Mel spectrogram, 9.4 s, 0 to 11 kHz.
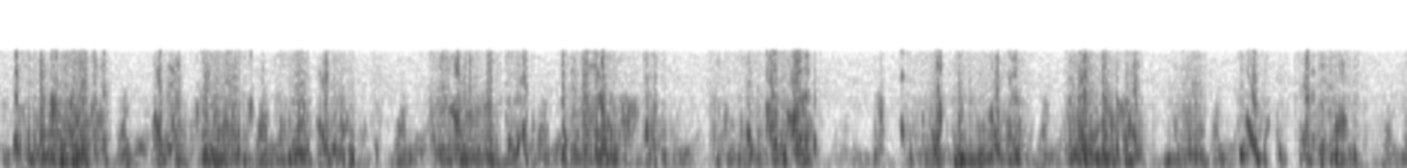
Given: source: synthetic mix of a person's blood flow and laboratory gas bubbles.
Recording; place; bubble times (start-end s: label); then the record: Doppler ultrasound of blood flow; precordium
0.00-0.75 s: bubbles
1.00-1.25 s: bubbles
1.29-1.70 s: bubbles
1.82-2.55 s: bubbles
2.86-3.58 s: bubbles
3.71-4.53 s: bubbles
4.73-5.48 s: bubbles
5.82-5.91 s: bubbles
6.00-6.89 s: bubbles
7.09-7.67 s: bubbles
7.76-8.05 s: bubbles
8.24-8.47 s: bubbles
8.50-9.08 s: bubbles
9.31-9.39 s: bubbles
From the record:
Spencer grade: 4 (maximum detectable bubble signal sounding continuously throughout systole and diastole of every cardiac period, and overriding the amplitude of the normal cardiac signals); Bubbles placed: only in the low amplitude regions of the cardiac cycle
